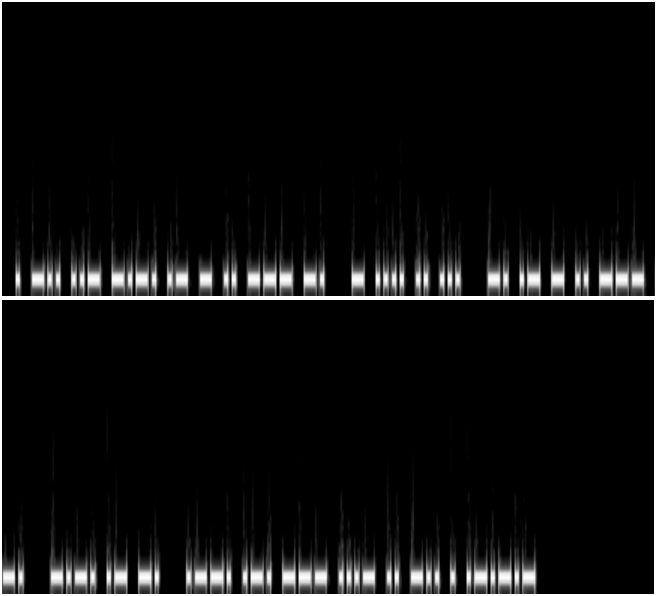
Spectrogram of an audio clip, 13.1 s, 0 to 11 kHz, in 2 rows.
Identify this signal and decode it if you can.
Morse code, heard as a keyed tone, about 32 wpm, 700 Hz. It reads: EDUCATION THIS NATION CAN PROVIDE.
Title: Sentences from Top 1000 Words - Review Part 6 - 30wpm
